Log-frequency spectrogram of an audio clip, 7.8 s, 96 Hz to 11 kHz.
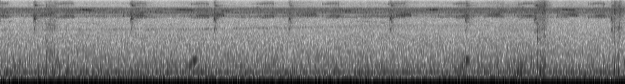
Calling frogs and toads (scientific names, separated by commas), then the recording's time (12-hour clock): Leptodactylus latrans
6:00pm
